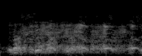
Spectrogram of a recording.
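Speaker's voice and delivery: airy high laugh through the burn; wheezing laugh at his own pain; laughing helplessly at the heat; breathless pained laugh. Real, not acted. Spicy chip pain.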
